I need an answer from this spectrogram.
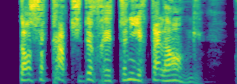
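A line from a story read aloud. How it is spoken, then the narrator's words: Growling. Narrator (French): gronda Bellatrix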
